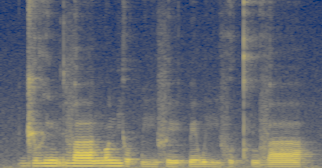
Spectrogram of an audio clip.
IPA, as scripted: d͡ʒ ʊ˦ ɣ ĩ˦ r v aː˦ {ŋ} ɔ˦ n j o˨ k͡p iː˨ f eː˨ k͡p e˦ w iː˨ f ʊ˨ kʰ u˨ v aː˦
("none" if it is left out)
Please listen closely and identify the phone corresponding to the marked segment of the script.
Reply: ŋ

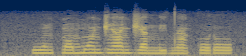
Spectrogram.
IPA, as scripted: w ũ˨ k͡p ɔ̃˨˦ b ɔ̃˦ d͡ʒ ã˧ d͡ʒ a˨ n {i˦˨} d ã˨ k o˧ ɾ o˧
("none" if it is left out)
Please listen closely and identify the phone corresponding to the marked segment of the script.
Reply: i˨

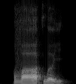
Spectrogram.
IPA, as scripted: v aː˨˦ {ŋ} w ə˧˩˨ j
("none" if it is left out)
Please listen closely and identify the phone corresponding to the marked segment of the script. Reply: k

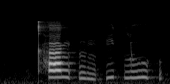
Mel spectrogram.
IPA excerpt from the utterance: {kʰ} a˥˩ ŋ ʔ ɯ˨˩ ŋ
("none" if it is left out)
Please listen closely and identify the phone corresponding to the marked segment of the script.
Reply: kʰ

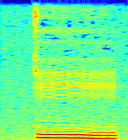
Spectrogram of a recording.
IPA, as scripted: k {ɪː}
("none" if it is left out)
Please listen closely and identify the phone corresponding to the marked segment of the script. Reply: iː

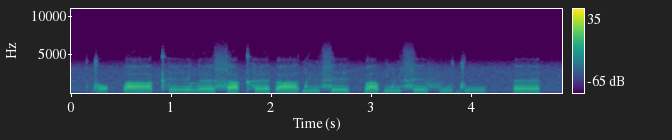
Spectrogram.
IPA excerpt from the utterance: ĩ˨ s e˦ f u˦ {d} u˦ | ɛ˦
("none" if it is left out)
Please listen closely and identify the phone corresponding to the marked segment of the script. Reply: d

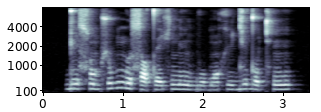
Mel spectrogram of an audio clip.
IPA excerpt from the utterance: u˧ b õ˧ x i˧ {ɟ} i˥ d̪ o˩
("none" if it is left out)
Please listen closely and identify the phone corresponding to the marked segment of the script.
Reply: ɟ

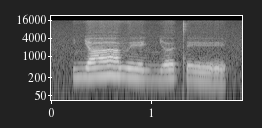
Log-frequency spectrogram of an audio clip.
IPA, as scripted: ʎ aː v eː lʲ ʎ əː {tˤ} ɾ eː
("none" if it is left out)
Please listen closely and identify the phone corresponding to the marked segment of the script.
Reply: t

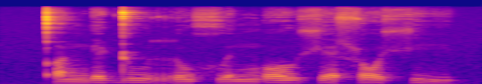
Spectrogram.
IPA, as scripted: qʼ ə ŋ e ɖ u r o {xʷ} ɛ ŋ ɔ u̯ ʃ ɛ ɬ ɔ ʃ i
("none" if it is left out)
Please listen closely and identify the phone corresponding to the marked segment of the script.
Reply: xʷ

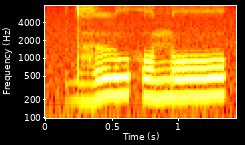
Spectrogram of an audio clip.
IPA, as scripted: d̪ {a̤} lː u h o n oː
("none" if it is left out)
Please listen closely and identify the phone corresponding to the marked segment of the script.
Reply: a̤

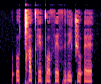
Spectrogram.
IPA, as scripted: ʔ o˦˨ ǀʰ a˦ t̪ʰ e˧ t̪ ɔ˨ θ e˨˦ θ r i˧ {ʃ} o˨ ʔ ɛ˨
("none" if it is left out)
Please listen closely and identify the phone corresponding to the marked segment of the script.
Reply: t͡ʃ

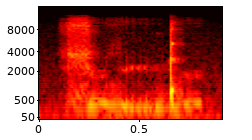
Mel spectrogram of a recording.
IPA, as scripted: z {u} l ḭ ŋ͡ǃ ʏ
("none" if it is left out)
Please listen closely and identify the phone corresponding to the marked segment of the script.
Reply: ʏ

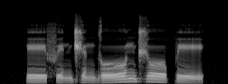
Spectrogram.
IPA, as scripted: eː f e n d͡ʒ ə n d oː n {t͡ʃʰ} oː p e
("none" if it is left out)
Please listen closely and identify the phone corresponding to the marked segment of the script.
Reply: d͡ʒ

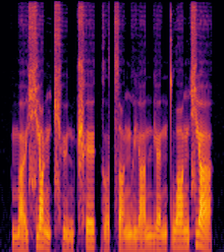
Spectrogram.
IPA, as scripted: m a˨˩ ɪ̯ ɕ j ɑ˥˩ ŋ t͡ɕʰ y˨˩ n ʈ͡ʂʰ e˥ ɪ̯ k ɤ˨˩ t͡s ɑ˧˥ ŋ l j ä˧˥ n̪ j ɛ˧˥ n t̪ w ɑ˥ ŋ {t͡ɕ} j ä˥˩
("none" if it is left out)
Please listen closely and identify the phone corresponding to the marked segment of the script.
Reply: ɕ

